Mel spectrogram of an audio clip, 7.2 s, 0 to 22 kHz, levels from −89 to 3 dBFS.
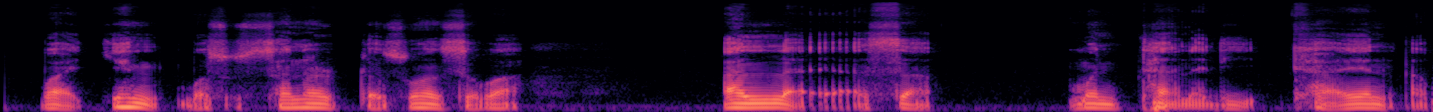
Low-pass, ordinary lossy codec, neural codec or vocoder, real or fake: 19.8 kHz; none; vocoder, 44.1 kHz, 128 mel bands every 512 samples, BigVGAN v2; fake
